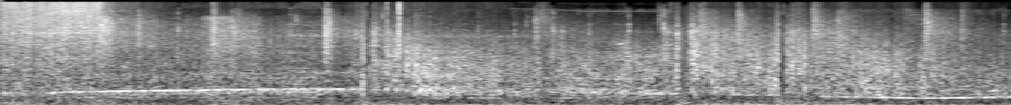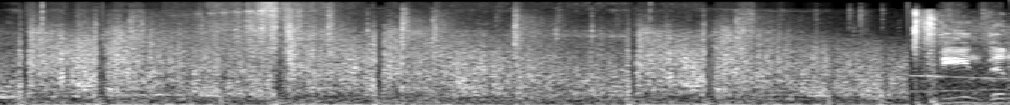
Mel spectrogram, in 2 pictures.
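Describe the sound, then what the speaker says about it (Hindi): Destructive bombing in Beirut, Lebanon, during the Israel–Lebanon war with Hezbollah: a continuous, dense rumble of heavy blasts and booming impacts runs throughout at steady loudness, with sharper thuds near the end. "लेबनान की राजधानी बेरूत में इसी तरह से विध्वंसक बमबारी हो रही है"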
